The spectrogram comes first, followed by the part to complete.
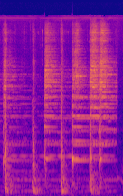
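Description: Korean samulnori percussion from a one-man rig of seven instruments, played with hands and feet. Drum and janggu strokes come several times a second under the ringing metallic clang of the kkwaenggwari and jing gongs.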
